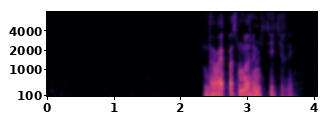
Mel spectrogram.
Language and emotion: Russian, neutral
